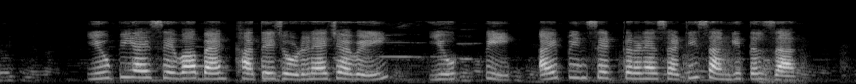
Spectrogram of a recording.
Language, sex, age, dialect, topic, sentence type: Marathi, female, 31-35, Northern Konkan, banking, statement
